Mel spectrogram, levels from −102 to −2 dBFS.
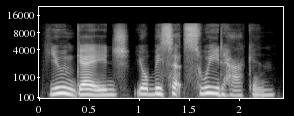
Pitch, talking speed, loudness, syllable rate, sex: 195 Hz, 195 wpm, -18 LUFS, 5.3 syllables/s, female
